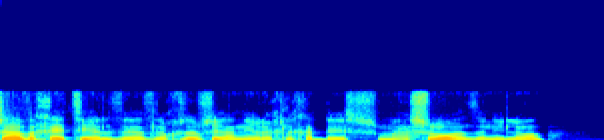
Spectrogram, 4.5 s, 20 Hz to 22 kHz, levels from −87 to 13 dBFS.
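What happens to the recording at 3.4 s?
At 3.4 s the speech has the same breathy, grainy edge it carries through the whole clip, with the top end smeared into hiss. That's likely Bluetooth LC3 compression: at a low rate, around 32 kbps judging by the damage, the codec drops much of the upper spectrum and fills it back in with noise.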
